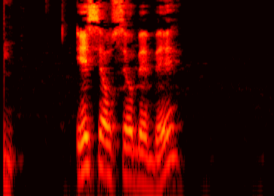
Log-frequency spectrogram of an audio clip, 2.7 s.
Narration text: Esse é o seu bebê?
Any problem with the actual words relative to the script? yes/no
no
